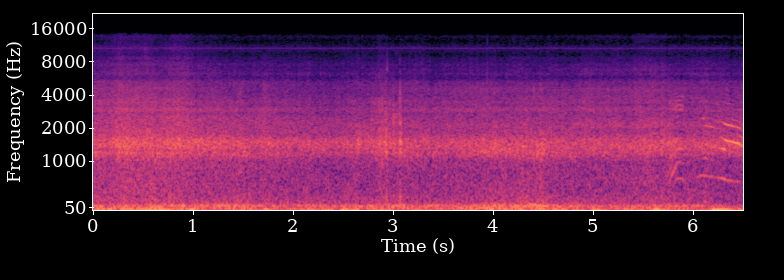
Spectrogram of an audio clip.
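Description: Whitewater rapids of a river running very high, rushing steadily around an inflatable raft, with a low rumble of wind buffeting the microphone.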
